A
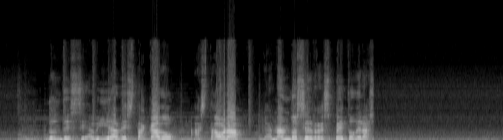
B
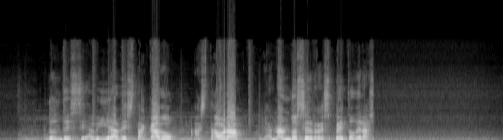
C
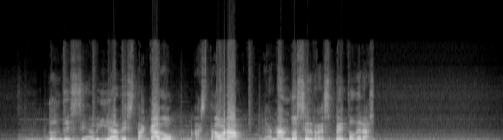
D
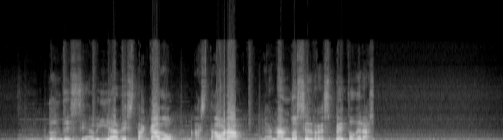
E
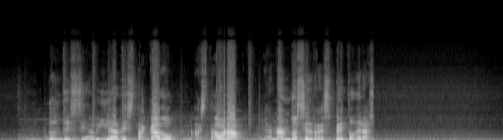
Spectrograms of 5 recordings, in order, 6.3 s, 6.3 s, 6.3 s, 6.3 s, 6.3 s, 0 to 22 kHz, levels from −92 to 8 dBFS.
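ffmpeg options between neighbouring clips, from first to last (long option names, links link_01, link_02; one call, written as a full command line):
ffmpeg -i in.wav -af "dynaudnorm=framelen=180:gausssize=5:maxgain=6.5dB,volume=2.5dB" out.wav
ffmpeg -i in.wav -af "afreqshift=-150,volume=-2.5dB" out.wav
ffmpeg -i in.wav -af "aeval=exprs='val(0)+0.00562*(sin(2*PI*60*n/s)+sin(2*PI*2*60*n/s)/2+sin(2*PI*3*60*n/s)/3+sin(2*PI*4*60*n/s)/4+sin(2*PI*5*60*n/s)/5)':channel_layout=same" out.wav
ffmpeg -i in.wav -ar 32000 -c:a libvorbis -b:a 128k out.ogg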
